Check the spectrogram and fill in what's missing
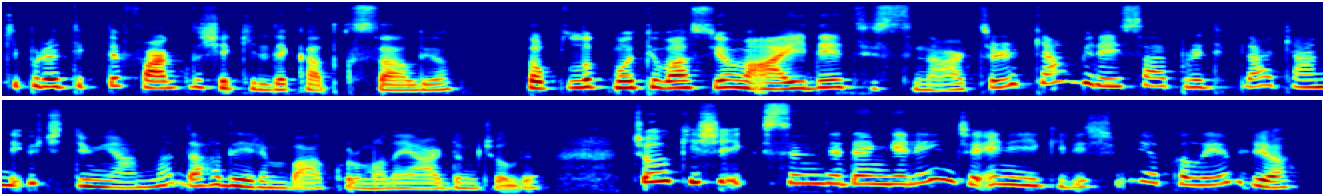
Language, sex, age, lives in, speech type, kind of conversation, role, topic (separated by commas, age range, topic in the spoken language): Turkish, female, 50-54, Spain, read, expert-assistant, expert, Toplulukla yapılan manevi pratikler mi, bireysel pratikler mi ruhsal gelişimi daha çok destekler?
